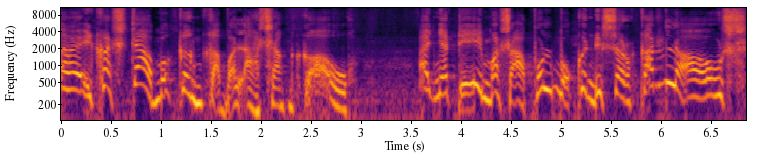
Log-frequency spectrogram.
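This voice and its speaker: In a put-on character voice, a woman speaks at an extremely high pitch with very wide pitch swings. She goes at a very slow pace over clear background noise. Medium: audio drama. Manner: warm, chatty.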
